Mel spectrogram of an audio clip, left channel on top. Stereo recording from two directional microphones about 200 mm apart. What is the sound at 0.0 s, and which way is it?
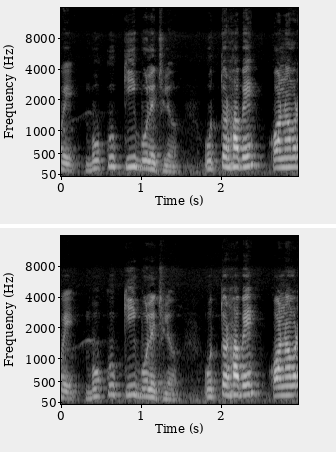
Speech, 30° left (ahead or behind).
